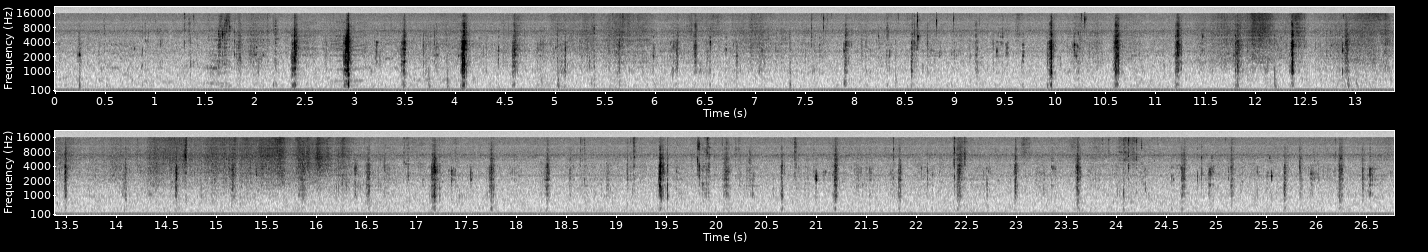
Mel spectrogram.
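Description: Chopsticks clink and tap against a bowl, close by.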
